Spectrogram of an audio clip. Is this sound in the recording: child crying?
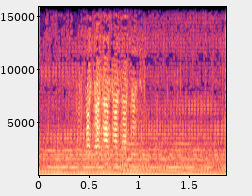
no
